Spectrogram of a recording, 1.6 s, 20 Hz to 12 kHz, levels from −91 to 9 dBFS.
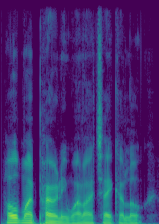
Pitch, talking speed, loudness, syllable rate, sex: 95 Hz, 300 wpm, -18 LUFS, 6.5 syllables/s, male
